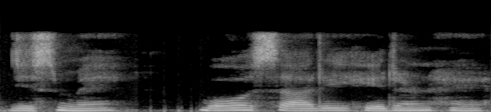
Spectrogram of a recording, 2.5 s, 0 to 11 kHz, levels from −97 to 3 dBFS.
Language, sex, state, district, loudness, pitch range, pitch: Hindi, female, Uttar Pradesh, Budaun, -29 LUFS, 195-215 Hz, 210 Hz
